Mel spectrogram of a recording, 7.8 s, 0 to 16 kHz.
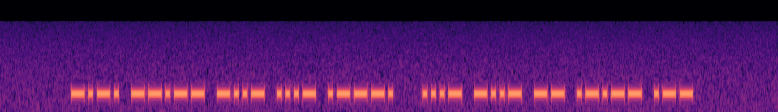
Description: Morse code (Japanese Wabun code), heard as a keyed tone, machine-sent, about 28 wpm, 620 Hz. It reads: ニアマクセ クマヨテヤ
